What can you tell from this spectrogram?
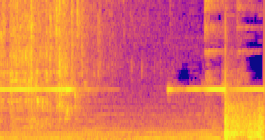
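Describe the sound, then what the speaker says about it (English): Water is added to an Instant Pot where chopped carrots are sautéing for split pea soup. A faint background hum is followed by a brief, close splash of pouring near the end. "And then I'm just going to add a little bit more water"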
